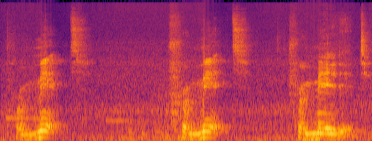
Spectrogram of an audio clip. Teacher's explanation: The stress is not on per, it's on mit.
